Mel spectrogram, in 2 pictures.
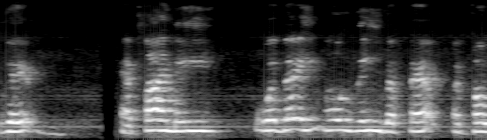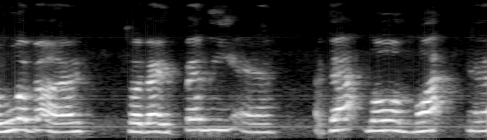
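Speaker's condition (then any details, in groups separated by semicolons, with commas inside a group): Speech impairment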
